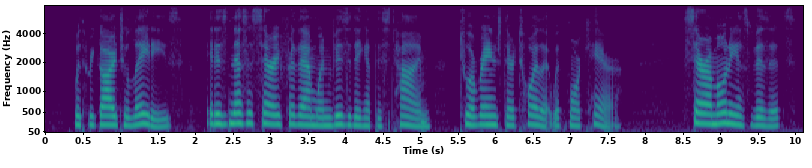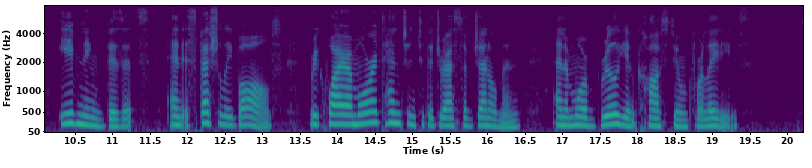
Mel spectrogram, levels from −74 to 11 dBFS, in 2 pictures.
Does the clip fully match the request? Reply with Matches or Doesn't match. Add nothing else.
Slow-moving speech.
Matches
